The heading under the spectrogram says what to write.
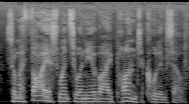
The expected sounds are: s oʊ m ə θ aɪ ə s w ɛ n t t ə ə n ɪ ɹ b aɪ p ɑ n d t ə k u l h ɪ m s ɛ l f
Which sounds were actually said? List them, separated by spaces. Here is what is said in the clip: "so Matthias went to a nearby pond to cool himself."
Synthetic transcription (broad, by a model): s oʊ m ə θ aɪ ə s w ɛ n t t ə ə n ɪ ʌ b aɪ p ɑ n t ə k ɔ l h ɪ m s ɛ l f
